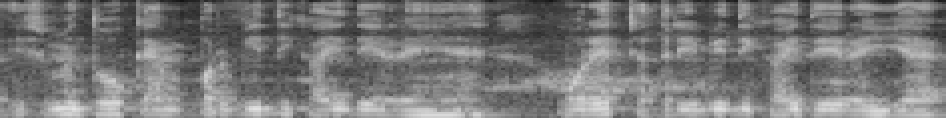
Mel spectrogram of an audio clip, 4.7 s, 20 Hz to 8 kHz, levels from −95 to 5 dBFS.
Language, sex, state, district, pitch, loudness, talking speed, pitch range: Hindi, male, Uttar Pradesh, Shamli, 130 Hz, -17 LUFS, 200 wpm, 120-135 Hz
